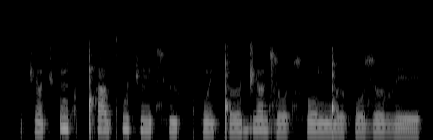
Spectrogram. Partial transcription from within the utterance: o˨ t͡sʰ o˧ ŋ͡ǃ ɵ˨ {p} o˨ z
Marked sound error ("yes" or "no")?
yes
